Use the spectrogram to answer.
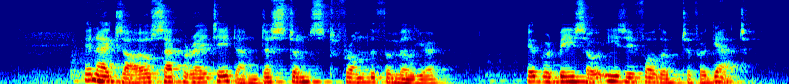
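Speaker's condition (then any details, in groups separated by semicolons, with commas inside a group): No condition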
